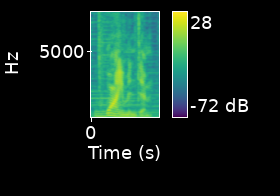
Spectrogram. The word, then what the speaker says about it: Wymondham: we have wyom now be careful how you pronounce that the pronunciation kind of helps in a way because thanks to it you shouldn't be confusing this with another place of a similar name in norfol we will be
